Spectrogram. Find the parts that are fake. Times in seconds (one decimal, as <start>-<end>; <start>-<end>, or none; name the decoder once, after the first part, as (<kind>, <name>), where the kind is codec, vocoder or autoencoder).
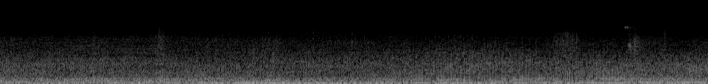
4.1-6.2 (vocoder, WaveNeXt)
